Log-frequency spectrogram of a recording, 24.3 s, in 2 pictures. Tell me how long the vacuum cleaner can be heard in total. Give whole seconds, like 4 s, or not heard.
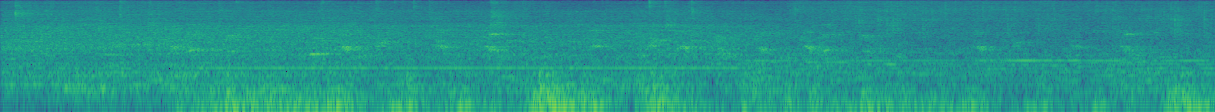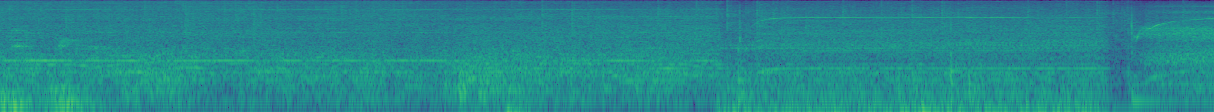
24 s.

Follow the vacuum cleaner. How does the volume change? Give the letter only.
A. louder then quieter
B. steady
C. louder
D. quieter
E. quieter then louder
B.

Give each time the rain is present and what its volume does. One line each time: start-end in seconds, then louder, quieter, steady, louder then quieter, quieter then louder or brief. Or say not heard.
0.0-24.0 quieter.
